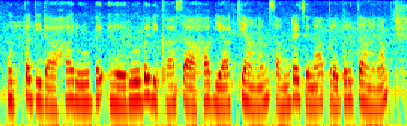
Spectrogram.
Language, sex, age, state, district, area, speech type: Sanskrit, female, 18-30, Kerala, Malappuram, urban, spontaneous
